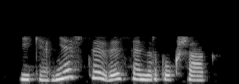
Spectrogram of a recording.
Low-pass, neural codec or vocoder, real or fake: 3.6 kHz; none; real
